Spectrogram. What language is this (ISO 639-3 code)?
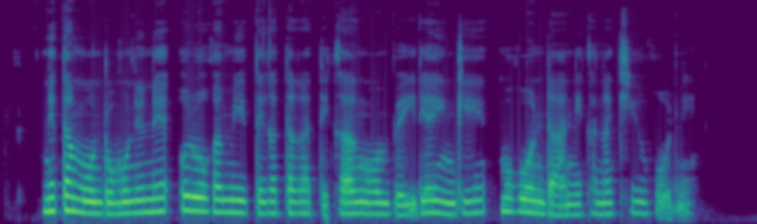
kik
